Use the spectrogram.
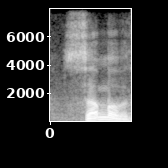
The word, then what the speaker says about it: some of: La M se cierra la boca y se usa como trampolín.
